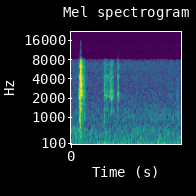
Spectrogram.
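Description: A sharp metallic click from a 1911 pistol as a magazine is handled at the grip, followed by a few lighter clicks about half a second later.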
